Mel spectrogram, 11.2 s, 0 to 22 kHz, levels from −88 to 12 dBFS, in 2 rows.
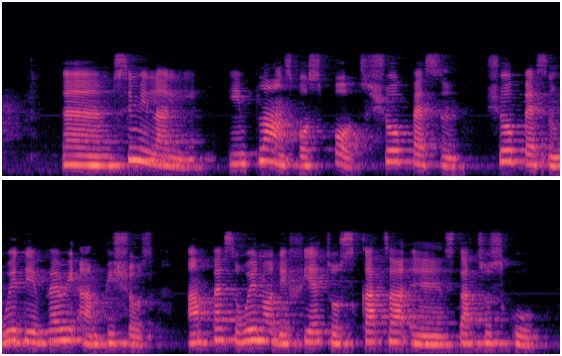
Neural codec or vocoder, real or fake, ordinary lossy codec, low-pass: none; real; none; 7.2 kHz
